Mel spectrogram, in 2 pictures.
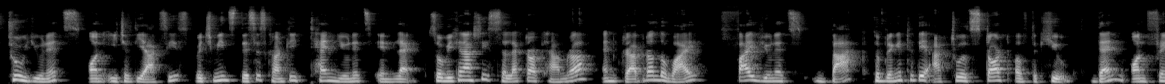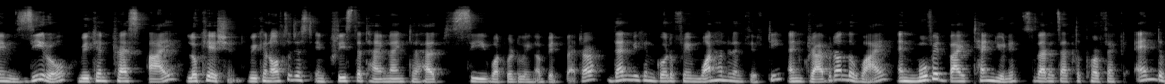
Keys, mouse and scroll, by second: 4.4-4.7 middle drag, 5.8 click, 6.4 g, 11.7 click, 13.2 i, 14.4-16.3 drag, 18.4 click, 19.8 g, 23.0-23.3 middle drag.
